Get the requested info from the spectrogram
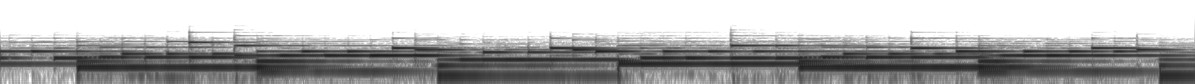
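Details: Gentle electric piano melody playing steadily throughout, with no animal sound present.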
